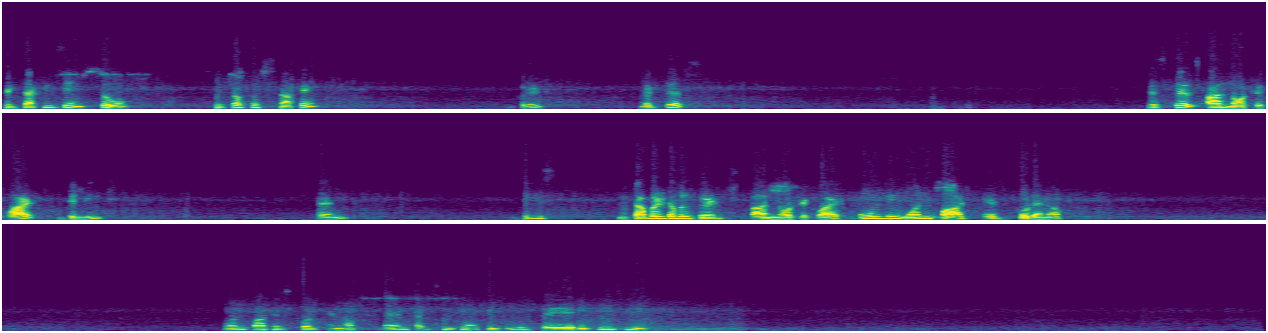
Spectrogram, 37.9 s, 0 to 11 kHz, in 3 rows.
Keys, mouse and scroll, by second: 2.8 click, 4.1 click, 4.8 click, 5.9 ctrl+click, 6.1 ctrl+click, 8.1 alt+click, 8.8 middle click, 10.2 alt+middle click, 11.2 click, 12.4 Delete, 15.1 alt+middle click, 15.7 middle click, 18.0 click, 19.0 Delete, 21.3 alt+middle click, 21.9 middle click, 22.8 middle click, 23.5 middle click, 23.7 middle click, 25.6 middle click, 26.2 middle click, 28.1 alt+middle click, 28.8 middle click, 31.8 alt+middle click, 32.4 middle click, 33.0 alt+middle click, 33.5 middle click, 35.3 alt+middle click, 35.7 middle click, 35.9 middle click, 36.7 alt+middle click, 37.1 middle click, 37.5 alt+middle click.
